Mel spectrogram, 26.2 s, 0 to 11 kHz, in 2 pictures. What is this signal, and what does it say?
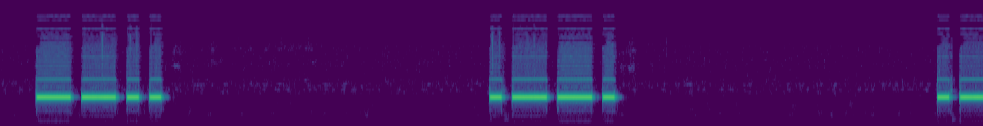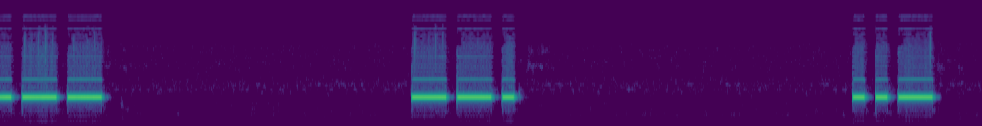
Morse code, heard as a keyed tone, about 8 wpm, 650 Hz. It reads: Z P J G U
